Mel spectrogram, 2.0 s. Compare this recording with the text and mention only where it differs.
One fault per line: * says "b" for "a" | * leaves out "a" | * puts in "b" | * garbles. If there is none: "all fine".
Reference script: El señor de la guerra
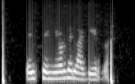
all fine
